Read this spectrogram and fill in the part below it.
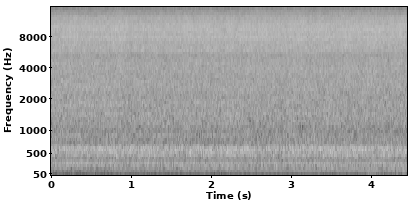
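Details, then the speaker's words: Pool pump at season opening, skimmer valve opened slightly on air-filled winterized lines. Rushing hiss over mid-pitched hum, hollow churning; pump drawing air, struggling. "Oh, she's trying, but she's losing. It's sucking on it."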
